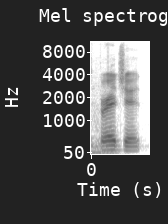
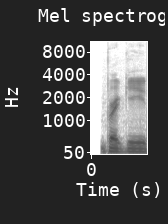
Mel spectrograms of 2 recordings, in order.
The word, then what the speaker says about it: Brigitte: I thought her But- name was Bridget. Brigitte is actually the proper like pronunciation for it apparently, How but like fucking weird.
